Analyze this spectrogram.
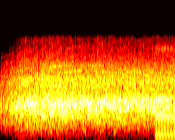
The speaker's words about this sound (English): Hold on. I got to give you some applause.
